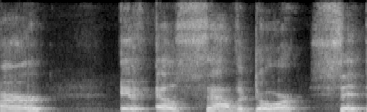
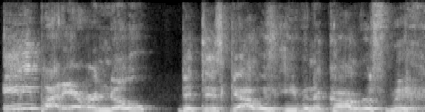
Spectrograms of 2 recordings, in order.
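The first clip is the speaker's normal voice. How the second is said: higher pitch, breaking into laughter; laughing incredulity; 5 semitones higher, faster than usual. Real, not acted. Host scoffing at an unknown congressman, real laughter rising. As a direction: ask in disbelief, laughter taking over.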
